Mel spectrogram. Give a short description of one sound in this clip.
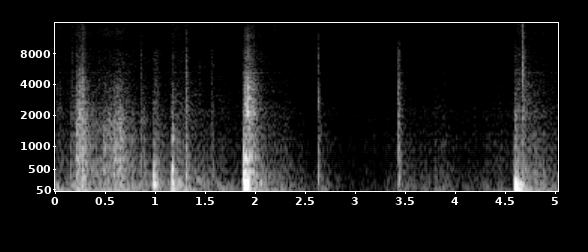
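A phone knocks and clicks against a desk.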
